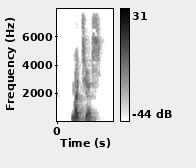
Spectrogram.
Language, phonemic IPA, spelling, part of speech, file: French, /ma.tjas/, Mathias, proper noun, LL-Q150 (fra)-Mathias.wav
- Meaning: a male given name, variant of Matthias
